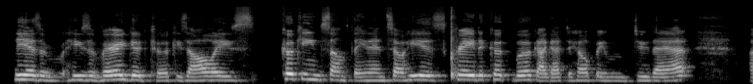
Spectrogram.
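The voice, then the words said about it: Southern US twang. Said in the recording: “That's where the Southern twang comes from.”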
